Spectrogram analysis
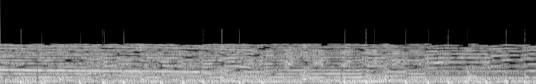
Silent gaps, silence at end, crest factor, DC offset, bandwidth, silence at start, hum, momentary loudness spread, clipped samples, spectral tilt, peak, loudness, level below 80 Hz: none; 0 s; 10 dB; under 0.1%; 2.7 kHz; 0 s; none; 2 LU; under 0.1%; -13 dB/octave; 0 dBFS; -11 LUFS; -20 dBFS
